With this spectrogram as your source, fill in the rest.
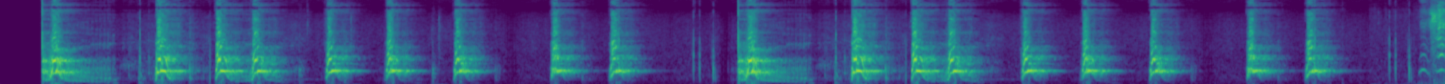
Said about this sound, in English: Why is Scamp barking so much?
